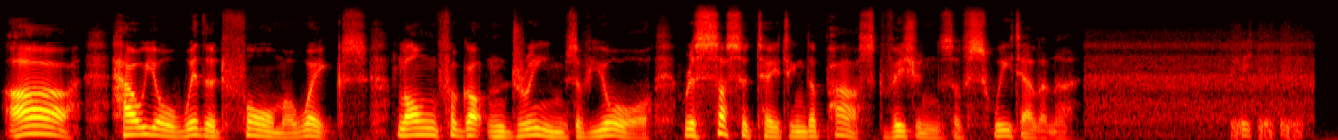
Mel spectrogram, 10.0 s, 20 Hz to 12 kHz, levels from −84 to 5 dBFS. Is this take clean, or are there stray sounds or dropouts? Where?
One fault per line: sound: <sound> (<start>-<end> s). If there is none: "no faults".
sound: laugh (9.2-9.8 s)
